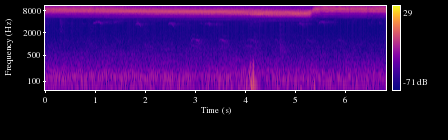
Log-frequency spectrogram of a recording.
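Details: July cicada chorus on a high lookout above Fukuoka city, Japan: loud continuous shrill buzzing that jumps slightly higher in pitch near the end, with soft short chirps and a low thump in the background.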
